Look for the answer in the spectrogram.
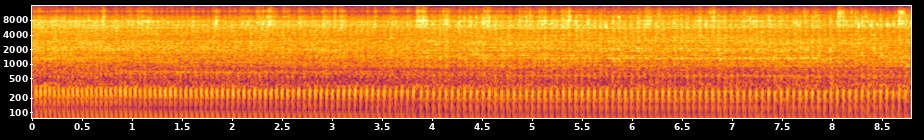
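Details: Frontier OS27 sawmill with a 15HP Harbor Freight Predator swapped in for the 13HP Briggs & Stratton, on its first cut: a steady, even single-cylinder thump through the cut with no stumbling or surging. It runs cleanly and healthy.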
